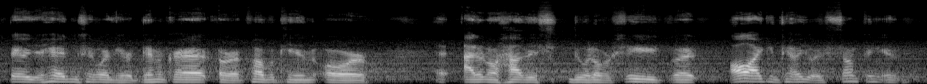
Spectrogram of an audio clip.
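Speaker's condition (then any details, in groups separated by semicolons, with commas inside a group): Parkinson's; speech impediment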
